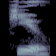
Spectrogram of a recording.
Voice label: Q male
